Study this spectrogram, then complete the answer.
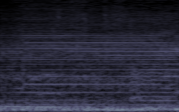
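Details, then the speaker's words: Wahl Super Taper hair clipper after repair of plastic part that softened when hot and made it noisy and loose: steady, even low buzz with no rattle, scraping or wobble; no longer noisy, runs smoothly. "Tapos basta yun guys, okay na siya guys, hindi na siya maingay."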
